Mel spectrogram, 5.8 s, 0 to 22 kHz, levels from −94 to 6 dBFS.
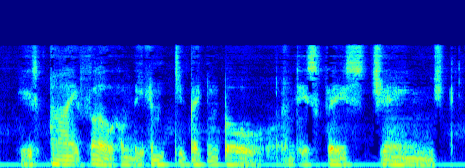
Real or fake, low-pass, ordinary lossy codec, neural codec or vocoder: fake; 7.2 kHz; MP3, 32 kbps; codec, 32 kHz, 1.9 kbps, SNAC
